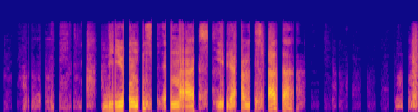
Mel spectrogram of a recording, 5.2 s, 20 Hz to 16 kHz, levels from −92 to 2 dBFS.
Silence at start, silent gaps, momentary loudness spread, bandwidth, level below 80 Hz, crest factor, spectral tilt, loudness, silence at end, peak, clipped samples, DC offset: 0.65 s; 1.22-1.26 s, 2.60-2.65 s, 3.99-4.06 s, 4.35-4.40 s, 4.51-4.59 s, 4.69-4.75 s, 4.87-4.93 s; 16 LU; 7.6 kHz; -50 dBFS; 18 dB; -6 dB/octave; -17 LUFS; 0 s; -2 dBFS; under 0.1%; under 0.1%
